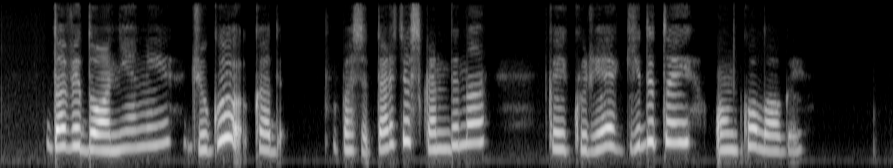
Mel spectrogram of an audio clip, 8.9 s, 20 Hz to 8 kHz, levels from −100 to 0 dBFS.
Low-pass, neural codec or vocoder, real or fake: 7.2 kHz; codec, 16 kHz in and 24 kHz out, 1 kbps, XY-Tokenizer; fake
